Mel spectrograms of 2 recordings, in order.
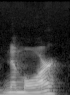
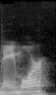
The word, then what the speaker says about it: Namor: characters pronounce it differently he pronounces it himself as um no more uh and everyone else calls him Namor and I don't understand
